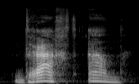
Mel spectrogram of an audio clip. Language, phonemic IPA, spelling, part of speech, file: Dutch, /ˈdraxt ˈan/, draagt aan, verb, Nl-draagt aan.ogg
- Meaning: inflection of aandragen: 1. second/third-person singular present indicative 2. plural imperative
